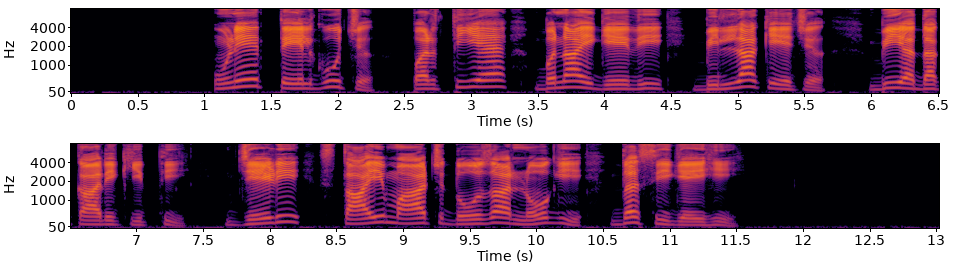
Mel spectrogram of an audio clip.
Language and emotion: Dogri, neutral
